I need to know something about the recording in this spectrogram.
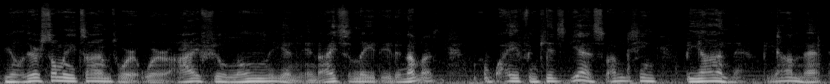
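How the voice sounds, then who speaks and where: A middle-aged man giving an informal, heartfelt advice monologue as a host, speaking earnestly and reflectively, often halting and repeating words. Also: mid-range voice, vocal fry, warm tone, low-quality recording. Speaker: host of a relaxation and advice channel.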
